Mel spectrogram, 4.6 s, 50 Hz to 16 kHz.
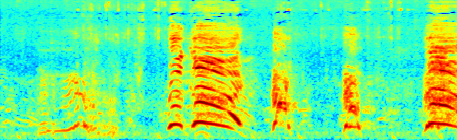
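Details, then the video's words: Cane Corso during a Mondio ring face attack on a decoy at an open-field trial, 17 February 2012; a handler's spoken command comes first, then deep, harsh barks in separate bursts. "Cane corso Mondio ring"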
